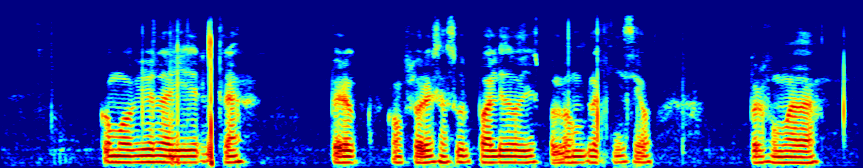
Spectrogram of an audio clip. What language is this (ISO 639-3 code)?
spa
